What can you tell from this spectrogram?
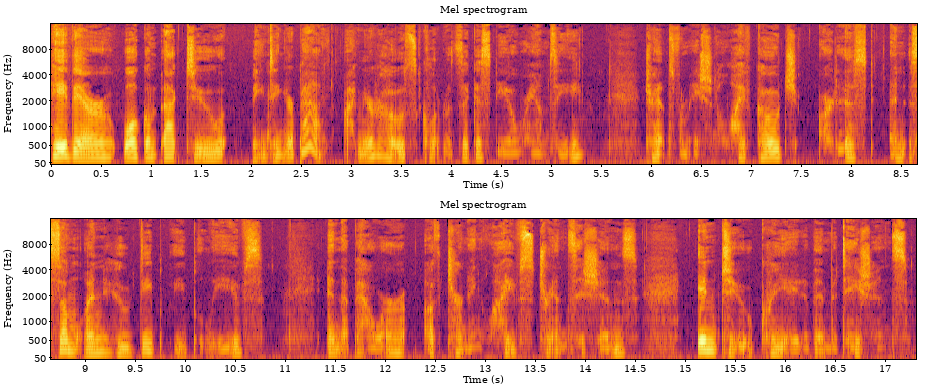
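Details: Adult woman with diagnosed spasmodic dysphonia, which she links to stress; onset when her voice started to go and words barely came out while speaking at an event; still present and still being worked through; spasmodic dysphonia.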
